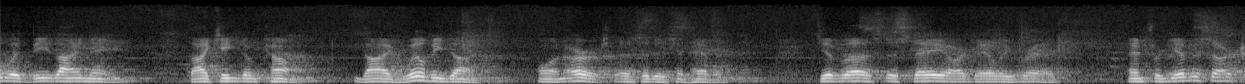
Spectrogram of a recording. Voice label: Pastoral prayer and Lords Prayer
